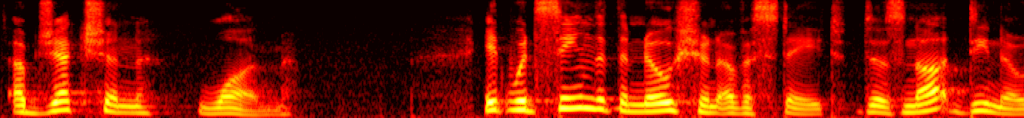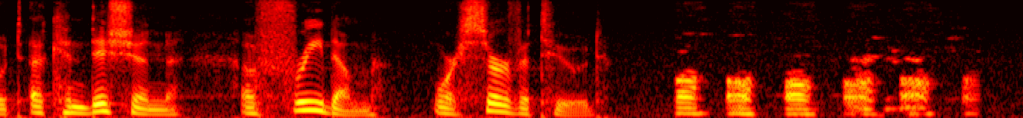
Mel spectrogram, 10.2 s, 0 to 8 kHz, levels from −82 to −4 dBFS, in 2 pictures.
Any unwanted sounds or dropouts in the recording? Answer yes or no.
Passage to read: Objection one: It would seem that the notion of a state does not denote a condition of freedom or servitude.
yes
